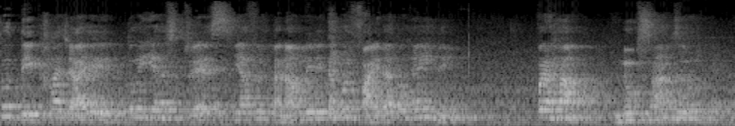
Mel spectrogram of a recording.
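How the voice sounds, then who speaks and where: A man speaks at a fairly slow pace in a high voice. Strong room echo and noticeable background noise fill the recording. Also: ordinary pitch variation. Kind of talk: staged skit dialogue, advice speech. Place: hall. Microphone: camera far.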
